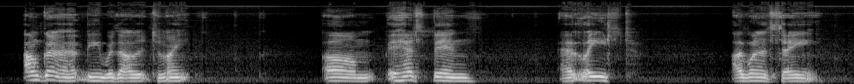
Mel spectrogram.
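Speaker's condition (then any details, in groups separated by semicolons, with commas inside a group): Cerebral palsy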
